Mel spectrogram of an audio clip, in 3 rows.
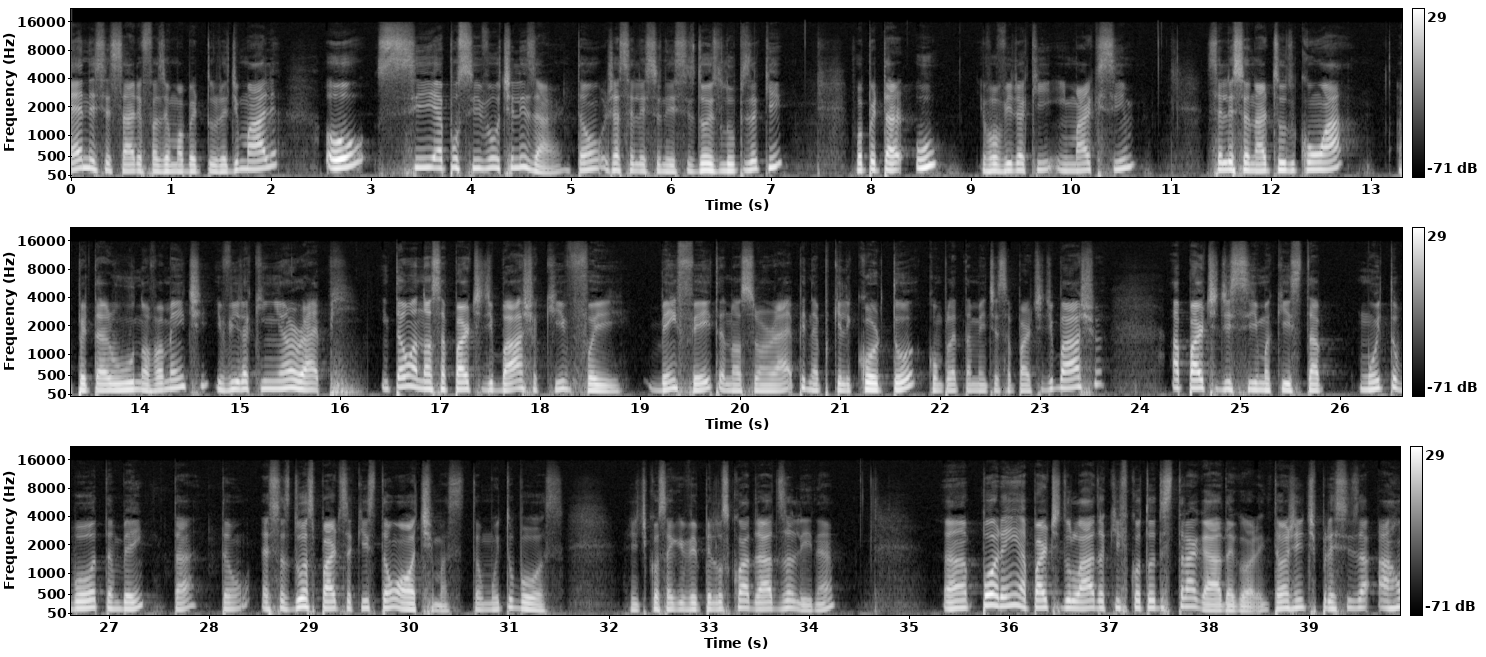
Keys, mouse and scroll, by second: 4.9-7.9 middle drag, 8.2 u, 12.4 a, 13.8 u, 16.2-25.1 middle drag, 27.4 click, 28.0-34.5 middle drag, 38.4 scroll up 4, 39.2-39.9 shift+middle drag.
